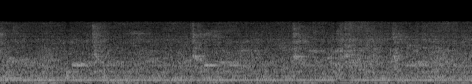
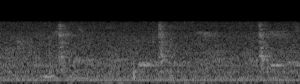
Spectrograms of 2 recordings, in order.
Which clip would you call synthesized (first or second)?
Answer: first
